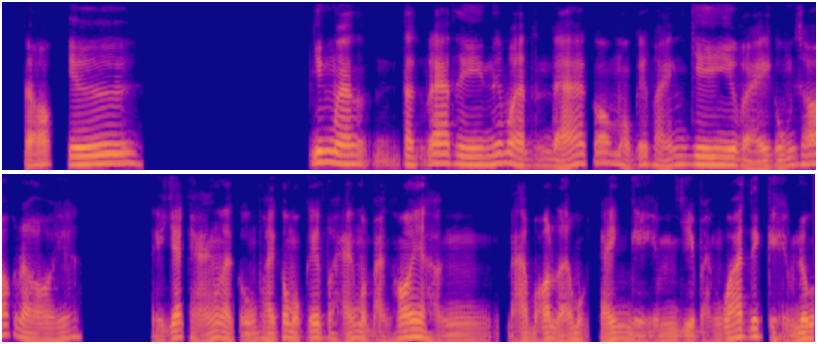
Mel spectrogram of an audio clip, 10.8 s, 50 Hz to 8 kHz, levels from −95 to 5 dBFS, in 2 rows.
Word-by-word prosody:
Xót 75 +5 0
chứ. 165 +4 +4 1.1
Nhưng 190 +1 +4
mà, 165 -3 +6 0.3
thật 145 -1 -1
ra 175 0 +4
thì 145 -3 +2
nếu 160 +4 +1
mà 175 -6 +3
đã 130 +6 -1
có 90 - -1
một - - -4
cái 75 - -3
khoản 145 +7 -3
chi 145 -1 +4
như 140 0 +4
vậy 110 -4 -1
cũng 115 +6 -3
xót 175 +4 0
rồi 100 -7 -2
á, 130 +5 -6 0.5
thì 85 - -7
chắc 130 0 +2
hẳn 130 - -2
là 120 - +1
cũng 100 +1 -4
phải 105 -1 -1
có 130 - 0
một 115 - +1
cái 130 - 0
khoản 105 -3 -4
mà - - 0
bạn 90 0 -7
hối 130 +7 +5
hận 95 -2 -6
đã 100 +5 -3
bỏ 105 +2 +1
lỡ 100 -2 -1
một 105 -3 -3
trải 100 +3 +1
nghiệm 90 -3 -4
vì 90 - 0
bạn 85 +2 -7
quá 140 - +5
tiết 145 0 -1
kiệm, 105 -5 -5
đúng 110 +2 +5
115 Hz, 260 wpm, -25 LUFS, 95-145 Hz, 1.1 s, mà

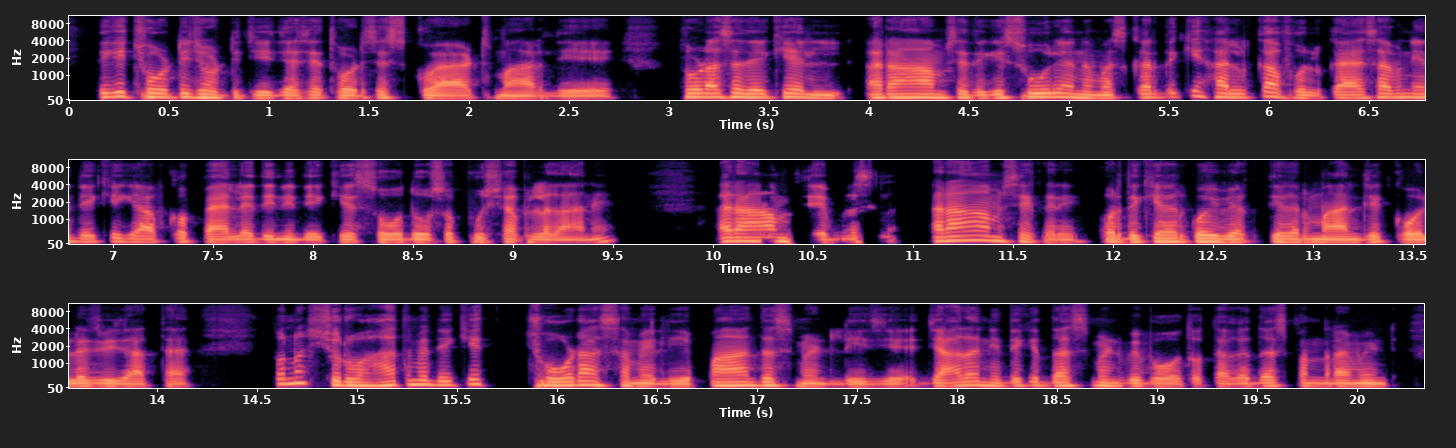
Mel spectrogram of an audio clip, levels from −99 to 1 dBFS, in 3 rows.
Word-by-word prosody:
देखिए 165 +3 +3
छोटी-छोटी 135 -5 +2
चीज़ 115 -2 -2
जैसे 110 +1 -1
थोड़े-से 115 +2 0
स्क्वेट 105 -3 0
मार 95 -2 0
लिए, 95 0 -2 0.4
थोड़ा-सा 145 0 +4
देखिए 135 +1 +2
ल 115 -2 0 0.2
आराम 130 +1 +4
से 125 - 0
देखिए 115 +2 -1
सूर्य 145 +2 +3
नमस्कार। 125 +4 0
देखिए 155 +5 -5
हल्का-फ़ुल्का, 130 -6 +1
ऐसा 135 +4 0
भी 140 - -1
नहीं 140 -1 0
है - - -2
देखिए 125 +2 -3
कि - - -2
आपको 125 +1 -4
पहले 110 -1 -1
दिन 110 -1 -1
ही 110 - +1
देखिए 105 +1 -3
100-200 105 0 -1
पुश-अप 110 0 -3
लगाने। 100 +4 -2 0.6
आराम 145 -1 +4
से 105 - -3
बस, 120 +4 -8 0.3
आराम 170 +1 +3
से 125 -2 -2
करें 105 -1 -5
और 120 - +3
देखिए 125 +2 +2
अगर 125 - +3
कोई 125 -2 +5
व्यक्ति 115 +2 0
अगर 115 -1 0
मान 105 -1 +2
लीजिए 115 +2 -1
कॉलेज 110 +1 +2
भी 110 - +2
जाता 100 -1 -2
है, 95 - -6 0.4
तो - - +2
ना 225 - +3
शुरुआत 135 0 +2
में 165 -1 +3
देखिए 150 +5 -1 0.2
छोड़ा 140 +3 +4
समय 115 -5 -1
लीजिए, 100 +1 -1
5-10 130 0 +3
मिनट 100 -2 -1
लीजिए 95 +1 -3
ज़्यादा 125 +6 +1
नहीं, 125 -3 0
देखिए 130 +2 -2
10 125 +1 +1
मिनट 120 -1 +1
भी 115 - +1
बहुत 100 -1 -3
होता 95 +1 -5
है। 100 - -5
अगर 110 +3 -2
10-15 110 -2 -2
मिनट 110 -1 -1
120 Hz, 215 wpm, -22 LUFS, 105-135 Hz, 0.6 s, कोई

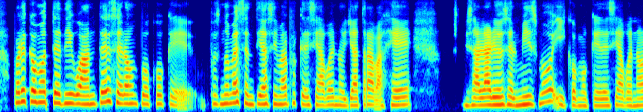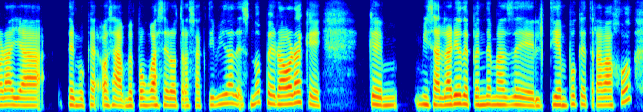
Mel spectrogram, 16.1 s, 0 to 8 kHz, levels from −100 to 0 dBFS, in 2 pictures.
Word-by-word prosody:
Porque, 275 +3 +3
como 275 -1 +5
te 260 -1 +3
digo, 245 -1 +2
antes 230 +6 +4
era 235 -2 +3
un 235 - -3
poco 230 0 -3
que, 210 -4 -8 0.2
pues, 230 -1 -8
no 235 +1 +1
me 260 +2 +3
sentía 225 -2 0
así 225 0 -3
mal 220 +1 0
porque 250 -2 -7
decía: 200 -1 -3
"Bueno, 195 0 -3
ya 190 +1 -1
trabajé, 205 0 -1 0.5
pues - - -25
mi 190 - -7
salario 200 +1 +5
es 210 +1 0
el 200 -2 +1
mismo", 225 +8 +1
y 205 -6 -5
como 180 -1 -4
que 180 +2 -4
decía: 180 +2 -2
"Bueno, 185 0 -3
ahora 200 +1 +1
ya 185 -1 +1 0.3
tengo 180 -3 -2
que 200 - -4
o 195 - +1
sea, 180 -2 +1
me 180 +1 -3
pongo 190 0 -1
a 195 - +5
hacer 190 0 -3
otras 180 -1 -3
actividades", 205 +4 -5
¿no? 245 +6 -4
Pero 230 -5 0
ahora 235 +5 +6
que 200 -8 -4 0.6
que 210 -3 +2 0.4
mi 215 -1 -1
salario 210 +3 +4
depende 210 -1 0
más 205 -1 0
del 180 -4 -1
tiempo 205 +1 -1
que 215 -2 -5
trabajo, 195 - -1
205 Hz, 210 wpm, -23 LUFS, 190-230 Hz, 0.6 s, ahora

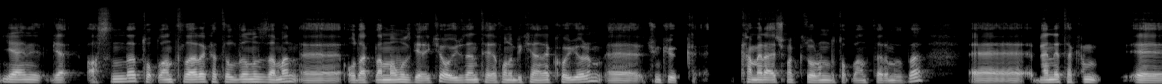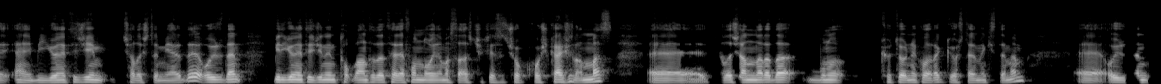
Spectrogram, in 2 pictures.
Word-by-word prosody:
Yani, 115 -3 +2
ya 110 0 -1 0.2
aslında 135 +4 -1
toplantılara 115 -2 +2
katıldığımız 120 0 0
zaman, 115 +5 +2
eee, 95 -1 -3
odaklanmamız 105 +1 +2
gerekiyor. 100 -2 +1
O 105 - +4
yüzden 110 +1 +1
telefonu 105 -1 -1
bir 110 - -1
kenara 105 -1 0
koyuyorum. 115 +10 0
Eee, 90 -2 -2
çünkü - - -2
ka - - -13 0.4
kamera 110 -4 +3
açmak 105 +1 -2
zorunlu 100 -1 0
toplantılarımızda. 95 -1 -4 0.4
Eee, 85 -2 0 0.2
ben 110 +1 +4
de 115 - +3
takım 115 -2 -3 0.3
eee, 95 -2 +1
yani, 95 -2 -1
bir 100 - -2
yöneticiyim 105 +2 +1
çalıştığım 95 -1 -4
yerde. 100 - +2
O 110 - +3
yüzden 115 +1 +2 0.3
bir 115 - +4
yöneticinin 110 0 +3
toplantıda 105 0 +1
telefonla 100 +1 +2
oynaması 100 0 +1
açıkçası 100 +1 -5
çok 100 +1 -4
hoş 100 -1 -1
karşılanmaz. 110 +5 +2 0.4
Eee, 95 -1 +2 0.4
çalışanlara 105 +1 +4
da 110 0 +5
bunu 105 - -1 0.3
kötü 110 -1 -3
örnek 100 0 +1
olarak 105 +1 0
göstermek 95 0 -3
istemem. 105 - -3 0.5
Eee, - - 0
o - - +2
yüzden 105 0 -2
105 Hz, 140 wpm, -24 LUFS, 100-110 Hz, 0.5 s, da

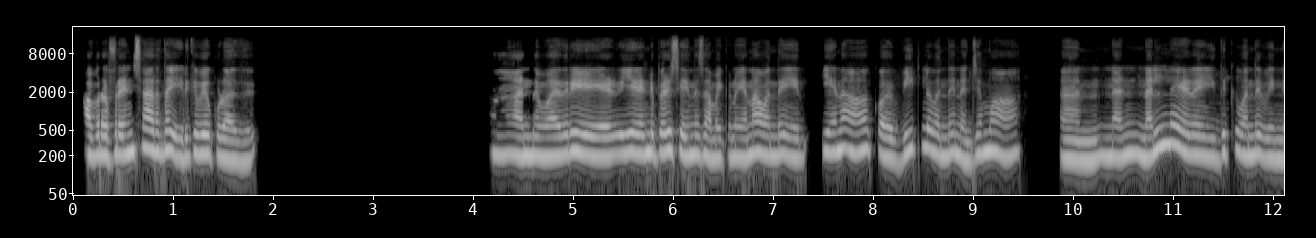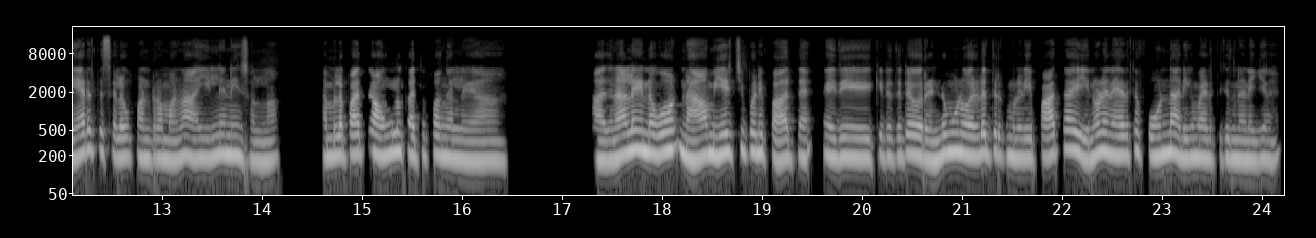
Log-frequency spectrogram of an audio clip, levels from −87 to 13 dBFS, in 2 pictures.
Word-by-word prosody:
அப்புறம் 205 -1 +3
பிரெண்ட்ஸ்சா 230 +5 +3
இருந்தா 235 +1 +2
எடுக்கவே 215 +4 +2
கூடாது. 170 -3 -1 2.4
ஆ - - -3 0.2
அந்த 200 0 +2
மாதிரி 200 +4 +2 0.6
இரெண்டு 220 -1 +3
பேரும் 230 +1 +3
சேர்ந்து 210 0 +1
சமைக்கணும். 190 +1 -2
ஏன்னா 220 +3 +1
வந்து 205 +1 -1 0.5
ஏன்னா 250 +3 +2 0.6
வீட்ல 255 +4 -2
வந்து 200 +2 -1
நிஜமா, 220 +7 0 0.7
அ - - -1 0.5
நன் 195 +2 0 0.2
நல்ல 270 +9 +3 0.5
இதுக்கு 220 +6 -6
வந்து 205 +1 +1 0.3
நேரத்த 230 +3 -2
செலவு 190 -1 -3
பண்ணுறோமானா 185 +1 -2 0.2
இல்லன்னே 205 +1 +1
சொல்லலாம். 170 +2 -5 0.4
நம்பள 195 +2 0
பாத்து 215 +2 +1
அவுங்களும் 220 +3 +1
கத்துப்பாங்க 200 0 -2
இல்லையா? 170 -1 -2 1.2
அதனால 180 +6 +2
என்னவோ 220 -1 +4 0.2
நான் 185 +4 +3
முயற்சி 220 +3 +1
பண்ணி 220 -1 +1
பாத்தேன். 180 +2 -2 0.2
இது 185 +1 -1 0.3
கிட்டத்தட்ட 190 0 -5
ஒரு 195 - +1
2,3 220 +6 +3
வருடத்திற்கு 205 0 -1
முன்னாடியே, 185 -1 -2
பாத்தா 215 +6 -1 0.2
என்னோட 215 +6 +1
நேரத்த 205 +3 -2
ஃபோன் 200 +2 +1
தான் 215 - +2
அதிகமா 190 0 0
எடுத்துக்குதுன்னு 180 0 -4
நெனைக்கிறேன். 170 +1 -3
200 Hz, 130 wpm, -23 LUFS, 185-220 Hz, 2.4 s, என்னவோ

